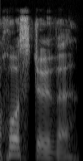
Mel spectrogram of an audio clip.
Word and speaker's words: hors d'oeuvre: Yeah, and as Evan says, it's a horse d'oeuvre. Yeah, you were fine with the hors d'oeuvre.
